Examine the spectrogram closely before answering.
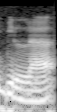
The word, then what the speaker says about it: billah: Ini billah hukum bacaannya tarkik, dia ditipiskan. Cara membacanya dengan bunyi a, billah. Ya kalau tafhim pakai o, Allah. Itu bedanya ya.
